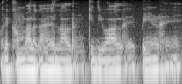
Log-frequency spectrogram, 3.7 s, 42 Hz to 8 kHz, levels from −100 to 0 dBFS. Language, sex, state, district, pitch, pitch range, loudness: Hindi, male, Uttar Pradesh, Lucknow, 100 Hz, 95-105 Hz, -15 LUFS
